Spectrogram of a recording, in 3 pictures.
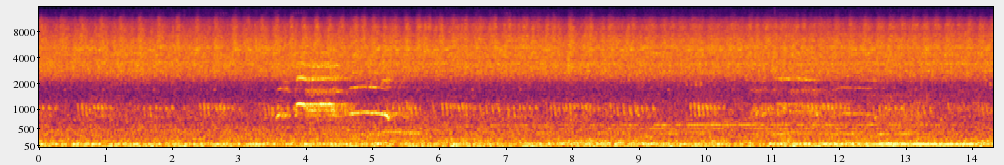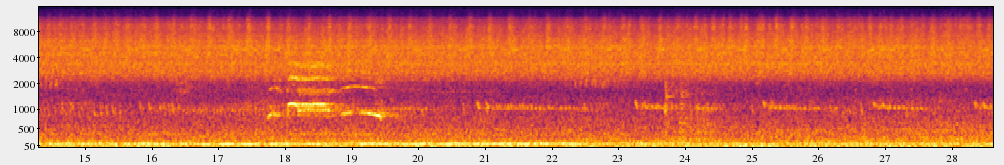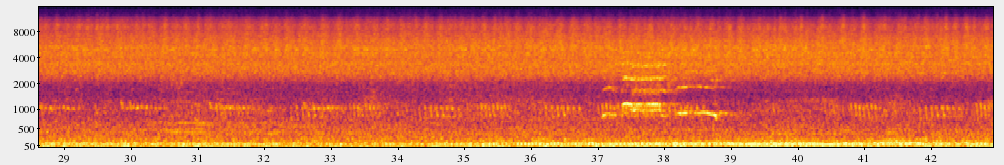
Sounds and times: Cicada 0:00.0 - 0:42.9

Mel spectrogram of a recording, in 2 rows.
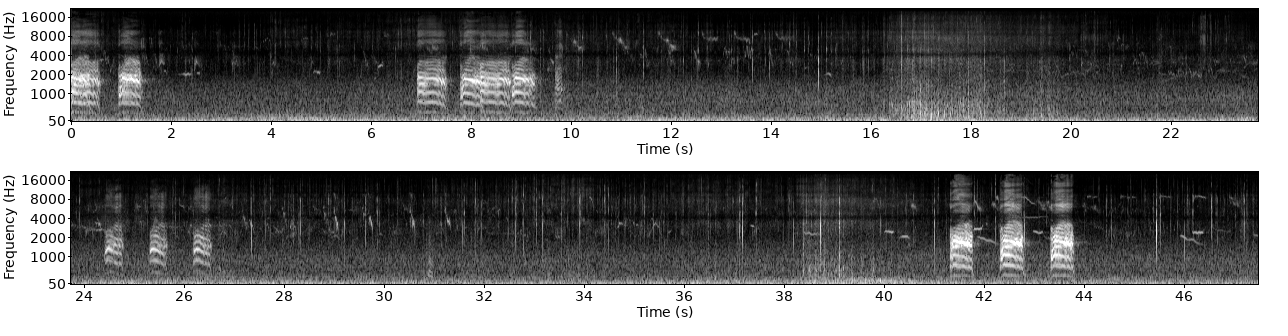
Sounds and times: starlings in tree behind 0:00.0 - 0:03.2
Dun crows picking food 0:00.0 - 0:47.4
starlings in tree behind 0:16.5 - 0:36.0
starlings in tree behind 0:38.2 - 0:47.4

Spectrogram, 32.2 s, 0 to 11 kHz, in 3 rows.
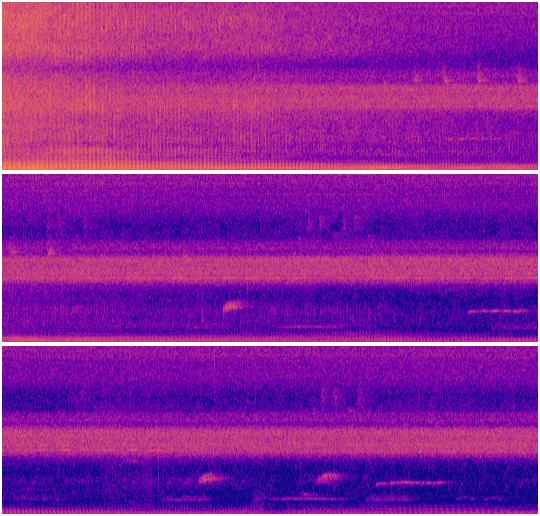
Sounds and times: Cicadas sound 0:00.0 - 0:32.1

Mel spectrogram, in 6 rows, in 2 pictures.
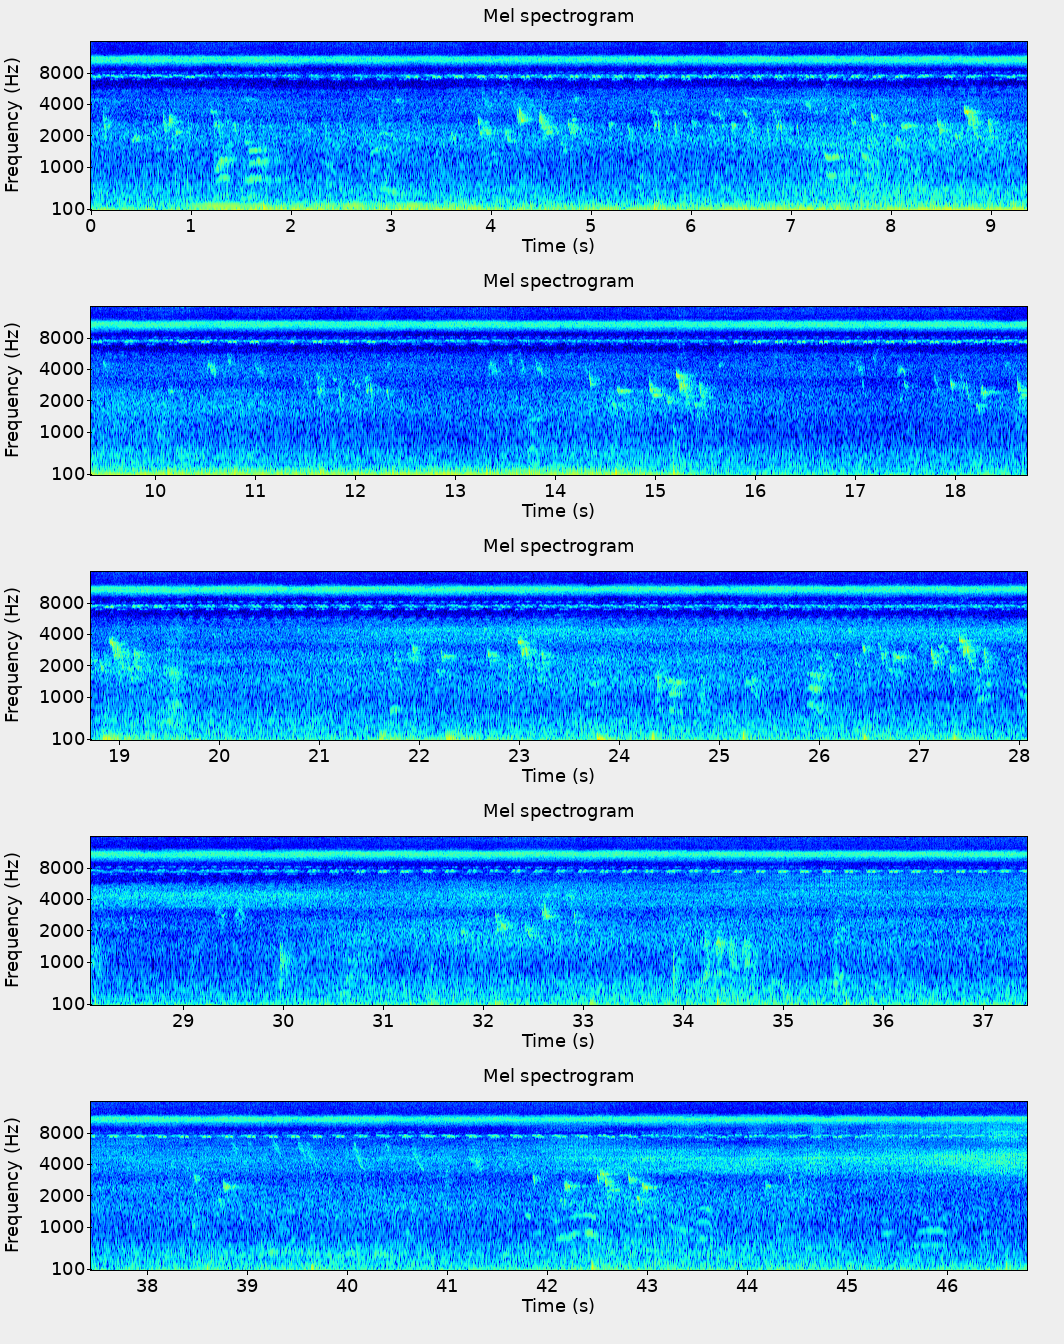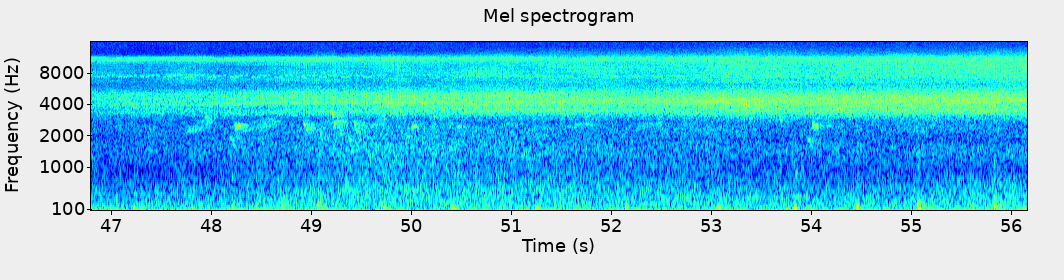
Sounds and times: Birdsong sound 0:00.0 - 0:56.1
Cicadas sound 0:00.0 - 0:56.1

